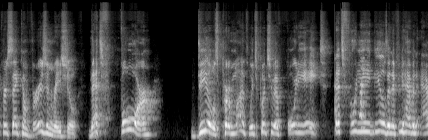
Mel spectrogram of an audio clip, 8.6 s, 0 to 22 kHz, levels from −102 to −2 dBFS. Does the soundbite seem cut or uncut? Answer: cut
